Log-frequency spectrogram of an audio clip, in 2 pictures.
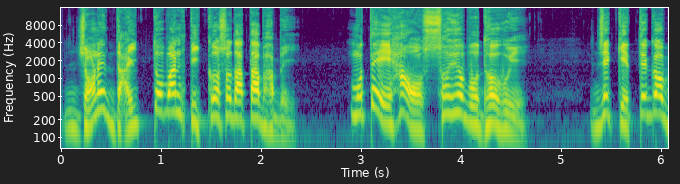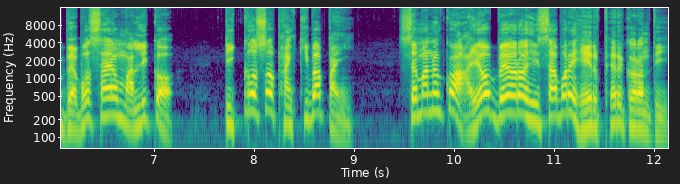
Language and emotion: Odia, disgusted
